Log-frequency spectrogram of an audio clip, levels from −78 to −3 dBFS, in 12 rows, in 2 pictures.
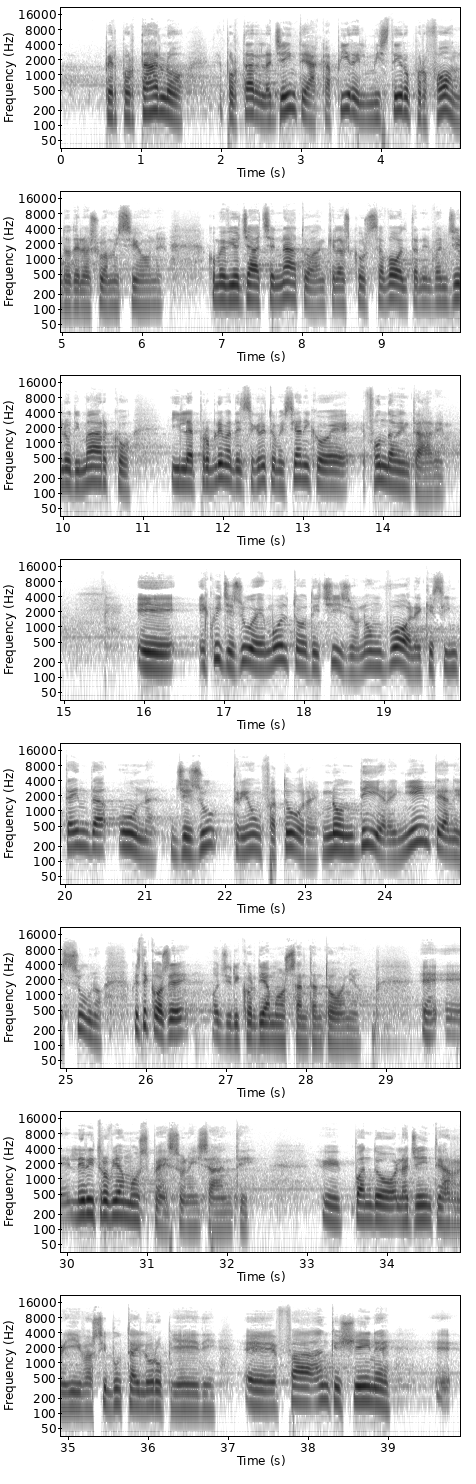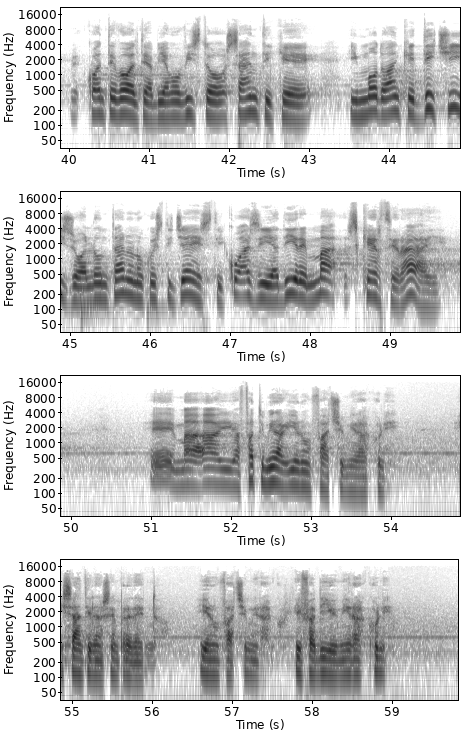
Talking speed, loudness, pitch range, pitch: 125 wpm, -25 LUFS, 135-175 Hz, 155 Hz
